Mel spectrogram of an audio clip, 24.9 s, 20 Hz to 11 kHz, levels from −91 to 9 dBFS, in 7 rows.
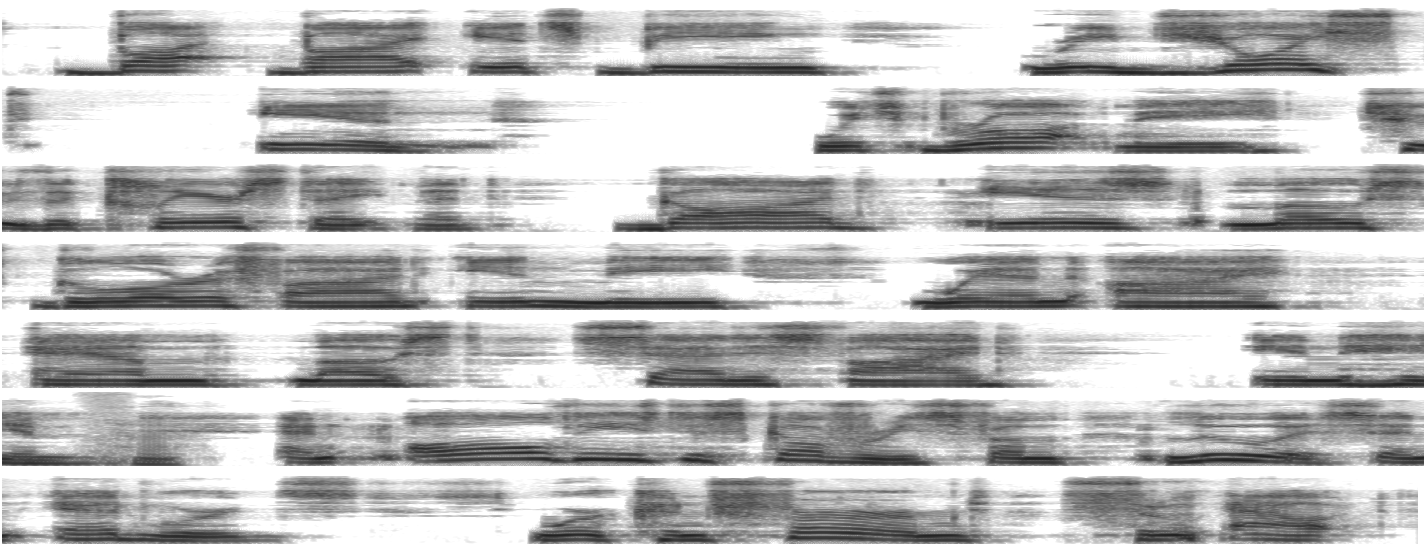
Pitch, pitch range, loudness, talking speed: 140 Hz, 125-160 Hz, -12 LUFS, 90 wpm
